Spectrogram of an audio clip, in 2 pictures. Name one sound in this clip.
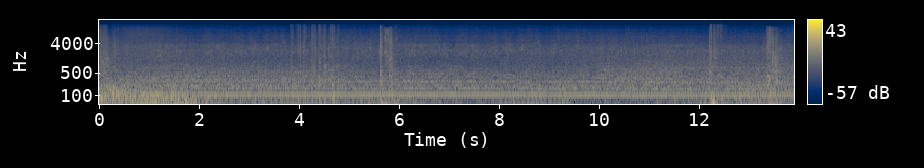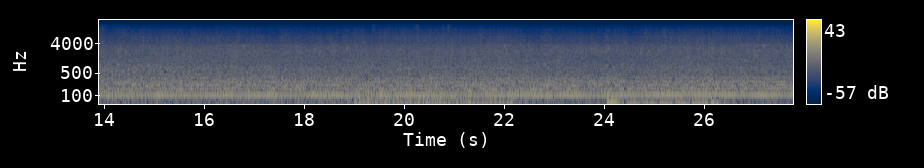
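A propeller plane's engine drones steadily throughout.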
